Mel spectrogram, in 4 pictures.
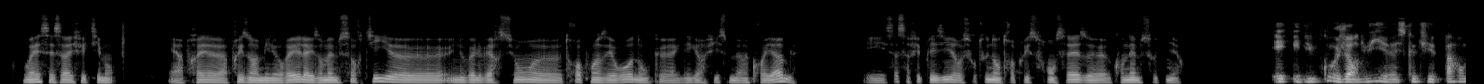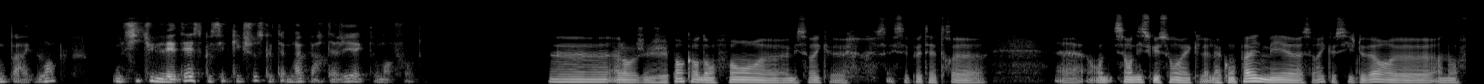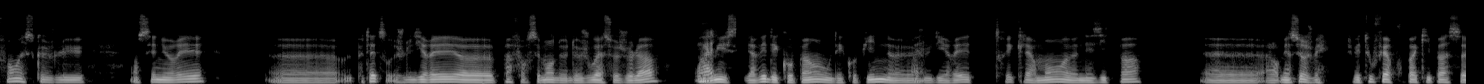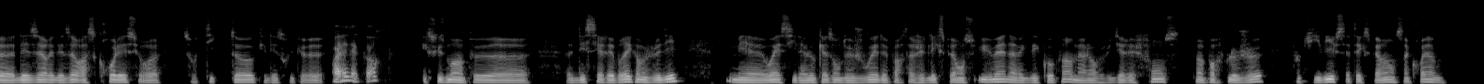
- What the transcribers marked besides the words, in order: other noise; drawn out: "heu"; tapping; laugh; drawn out: "Heu"; drawn out: "Heu"; in English: "scroller"; other background noise; stressed: "humaine"
- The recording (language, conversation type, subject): French, podcast, Quelle expérience de jeu vidéo de ton enfance te rend le plus nostalgique ?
